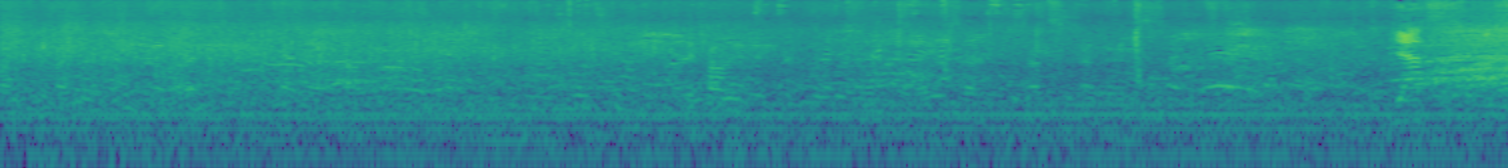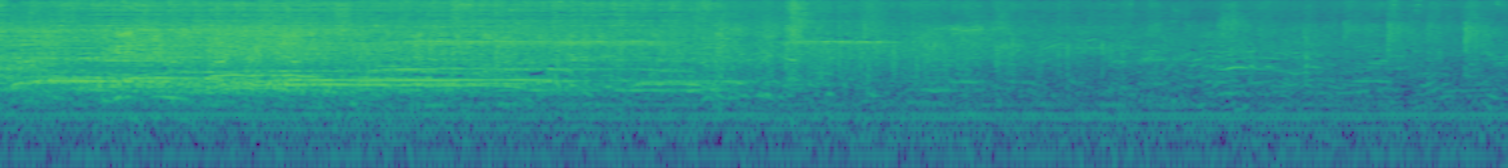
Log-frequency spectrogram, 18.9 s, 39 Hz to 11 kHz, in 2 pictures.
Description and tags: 072510 distant cheer
Stereo binaural field recording of a crowd cheering in the distance.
